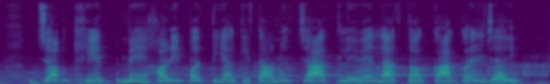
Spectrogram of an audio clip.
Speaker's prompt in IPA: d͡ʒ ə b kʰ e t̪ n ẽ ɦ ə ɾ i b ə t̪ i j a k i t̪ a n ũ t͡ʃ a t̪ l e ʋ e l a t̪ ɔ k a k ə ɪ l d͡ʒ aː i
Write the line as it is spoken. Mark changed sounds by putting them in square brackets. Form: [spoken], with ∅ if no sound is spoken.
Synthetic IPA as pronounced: d͡ʒ ə b kʰ e t̪ [m] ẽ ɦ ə ɾ i [p] ə t̪ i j a k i t̪ a n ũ t͡ʃ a t̪ l e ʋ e l a t̪ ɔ k a k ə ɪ l d͡ʒ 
